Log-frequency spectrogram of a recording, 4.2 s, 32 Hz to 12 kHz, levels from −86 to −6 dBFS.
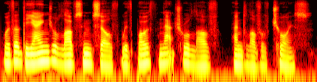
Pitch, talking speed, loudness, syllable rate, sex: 115 Hz, 185 wpm, -19 LUFS, 5.1 syllables/s, male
